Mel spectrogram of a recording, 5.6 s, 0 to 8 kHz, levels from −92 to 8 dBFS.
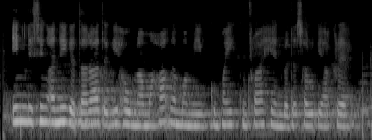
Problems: background sounds at intervals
